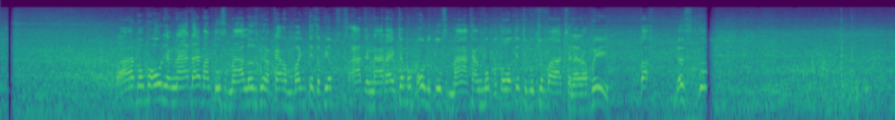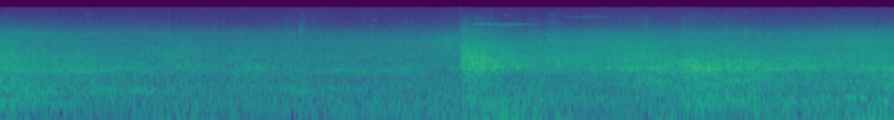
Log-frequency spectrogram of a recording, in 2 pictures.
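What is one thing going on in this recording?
Traffic hums steadily along a street outdoors.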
